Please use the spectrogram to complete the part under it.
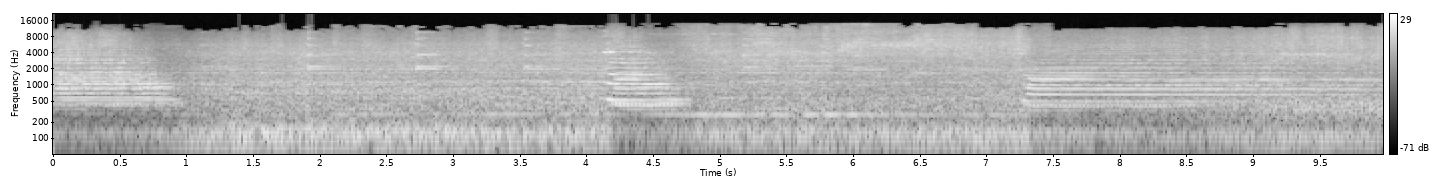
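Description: Diesel freight locomotives roar past at speed.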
